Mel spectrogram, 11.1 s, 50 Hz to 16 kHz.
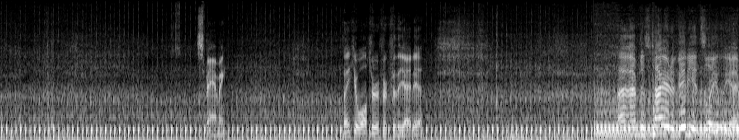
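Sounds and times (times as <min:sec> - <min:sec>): quad bike engine running: 0:00.0 - 0:11.0.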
